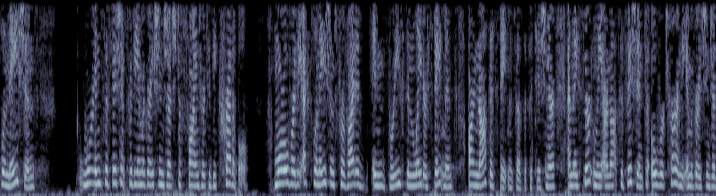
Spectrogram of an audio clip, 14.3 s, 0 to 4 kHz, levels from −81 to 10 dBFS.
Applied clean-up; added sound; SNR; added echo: neural mask model Resemble Enhance denoiser.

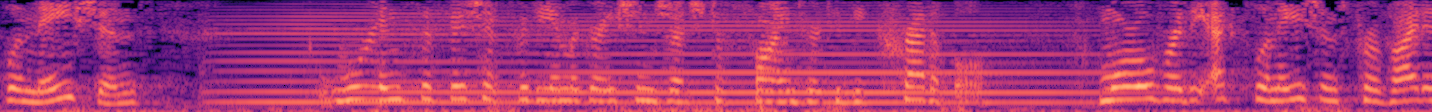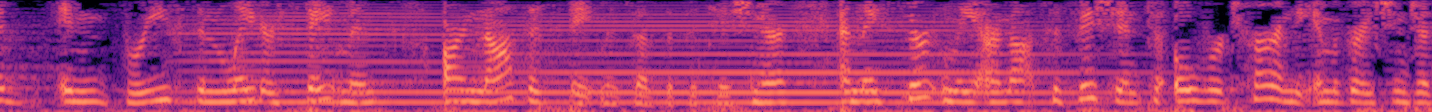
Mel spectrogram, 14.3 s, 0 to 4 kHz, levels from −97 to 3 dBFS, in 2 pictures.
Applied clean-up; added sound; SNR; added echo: none; Bowed string instrument; 8 dB; none.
